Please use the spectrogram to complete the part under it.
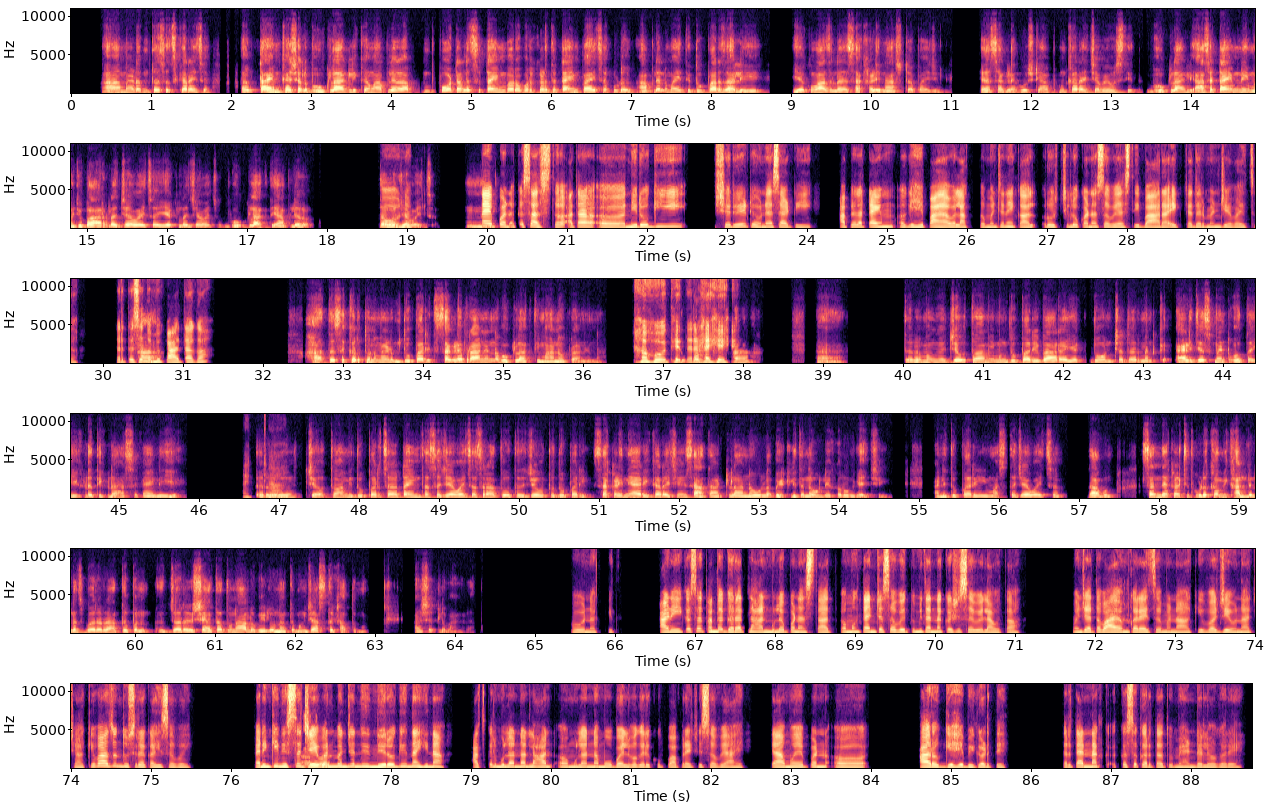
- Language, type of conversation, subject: Marathi, podcast, कुटुंबात निरोगी सवयी कशा रुजवता?
- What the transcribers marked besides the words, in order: tapping; laughing while speaking: "हो, हो, ते तर आहे"; laughing while speaking: "हां"; other background noise; in English: "हँडल"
